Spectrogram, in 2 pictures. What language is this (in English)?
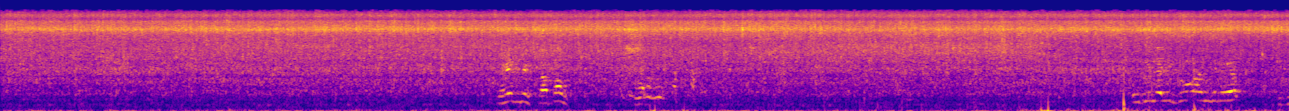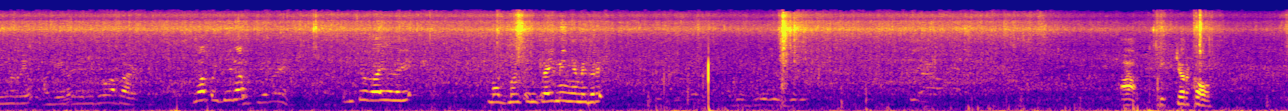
Ukrainian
